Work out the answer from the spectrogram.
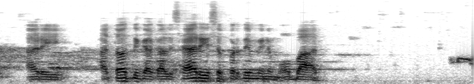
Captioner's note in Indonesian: Tertawa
